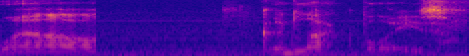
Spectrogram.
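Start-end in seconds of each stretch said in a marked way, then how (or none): 1.3-2.2 whispering. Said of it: "we'll try whispering before the attack".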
